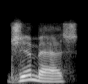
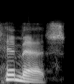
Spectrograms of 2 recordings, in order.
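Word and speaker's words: Jemez: He says, no, the J is pronounced with by the letter H. It's not Jimes, it's Himes.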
